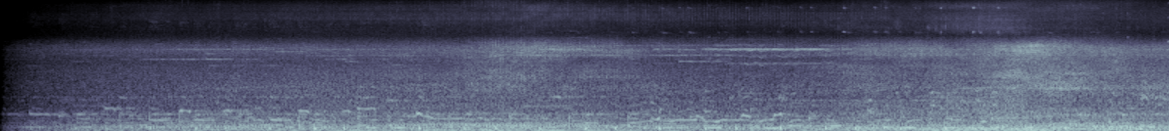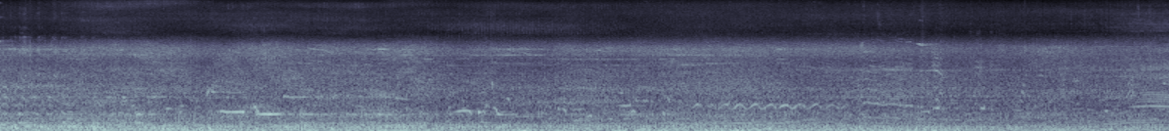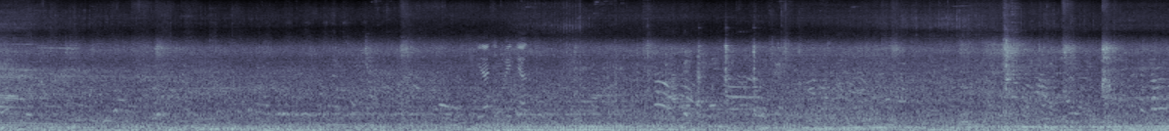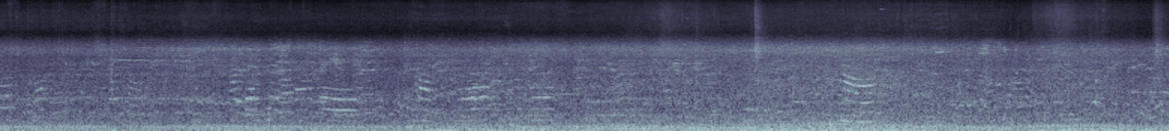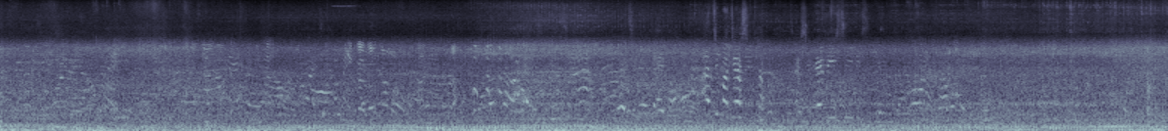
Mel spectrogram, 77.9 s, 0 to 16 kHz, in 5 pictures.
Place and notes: Daming Rd., Lukang Township - Walking in the market
Walking in the market, Shopping Street
Changhua County, Taiwan, 15 February 2017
